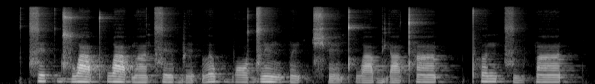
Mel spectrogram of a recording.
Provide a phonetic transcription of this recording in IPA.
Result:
t͡s e˦ k̚ d͡z w a˥˧ pʰ w a˥˧ b ã˧ t͡s e˧ b e˨ ʔ l ə˦ p̚ b ɔ˧ d͡z ẽ˥˧ ŋ p ẽ˨ k̚ t͡ɕʰ ẽ˨˩ t̪ʰ w a˧ b j a˧ t̪ʰ ã˦ k̚ | pʰ ə˦ n t͡s i˨˩ p ã˦ t̚

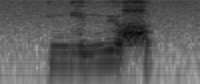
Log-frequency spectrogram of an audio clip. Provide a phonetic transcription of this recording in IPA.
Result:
nʲ e m y χ

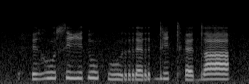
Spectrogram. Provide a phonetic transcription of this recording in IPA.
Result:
h ɪ˨ ɣ u˦ s iː˦ ɗ u˦ f uː˨ r ɛ˨ r d i˦ tʰ ɛ˨ d a˦

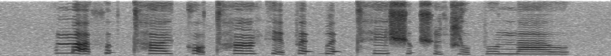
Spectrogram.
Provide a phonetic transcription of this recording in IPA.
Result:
m ä̰˦˨ θ ʊ˦ ʔ tʰ a˦ ɪ̯ k ɔ̰˦˨ tʰ ã˦ k ḛ˦˨ p ɛ˦ ʔ b ɛ˦ ʔ tʰ e˦ ʃ ʊ˦ ʔ ʃ ũ˦˨ t͡ɕ o˨ p o˦ n a˦ ʊ̯

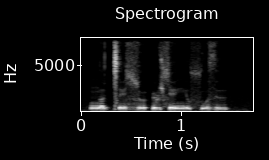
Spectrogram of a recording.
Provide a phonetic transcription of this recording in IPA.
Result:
ŋ ɐ ǀ e ɮ ɵ ʔ ɨ ɭ ɬ e ŋ e sʷ ɐ z ɨ

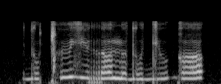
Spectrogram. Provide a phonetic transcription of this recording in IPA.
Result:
d u ǀʰ ʉ zʲ ʉ r ʌ n ʊ d u dʲ u ɡ ʌ

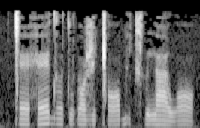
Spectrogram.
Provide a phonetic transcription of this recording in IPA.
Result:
ǀ ɛː h ɛː d ɤː t u ɗ ɔ ʐ i ǁ ɔː b i t͡ɕʰ ɯ n aː w ɔ

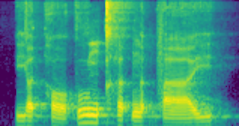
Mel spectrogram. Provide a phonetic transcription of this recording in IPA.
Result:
j ɐ˨˥ t̚ h ɔː˨˩ k uː˥ ŋ kʰ ɐ˨ k̚ ŋ ɐ˨ k̚ f aː˨˧ j

